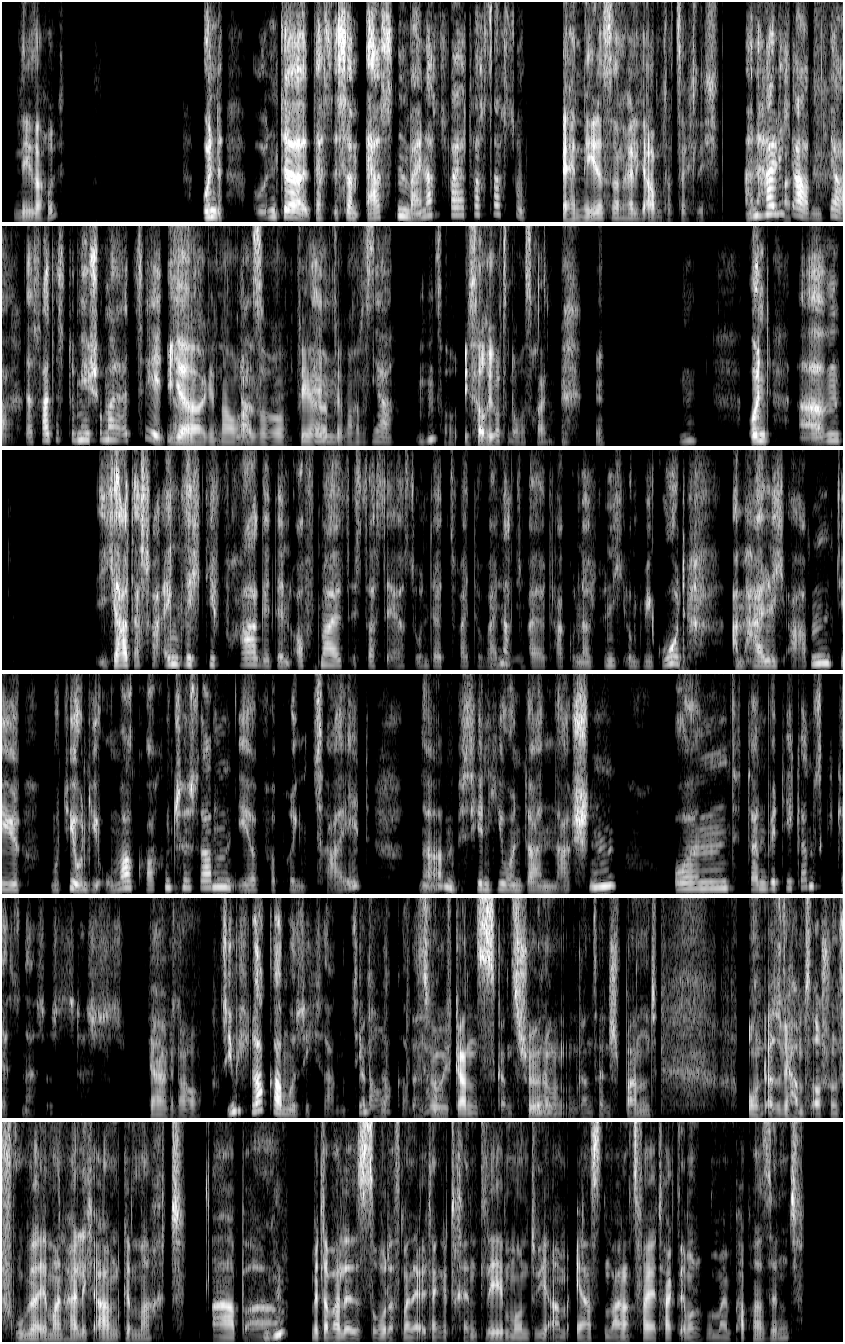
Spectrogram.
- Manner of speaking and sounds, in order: chuckle
- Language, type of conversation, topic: German, podcast, Was verbindest du mit Festessen oder Familienrezepten?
